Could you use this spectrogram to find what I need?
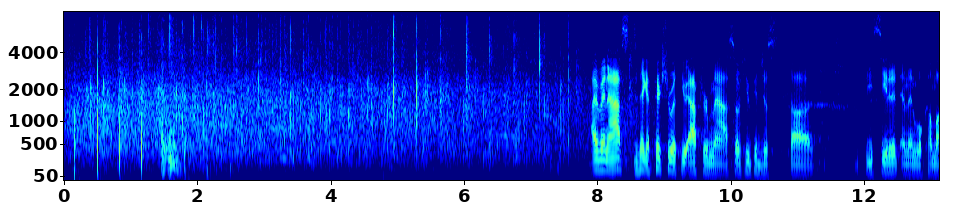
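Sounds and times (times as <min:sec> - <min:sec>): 
applause at a Mass: 0:00.0 - 0:08.9
speech: 0:08.0 - 0:11.4, 0:12.0 - 0:13.1.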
